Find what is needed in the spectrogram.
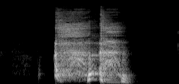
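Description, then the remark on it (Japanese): A harsh, wet cough bursts out and rattles on for most of a second, breaking into two or three rough pulses with a throaty edge, with no talking; a lingering cough that has not stopped after an illness. “咳は止まらないんで、明日の朝もう一回ちょっと病院行って、咳。”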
